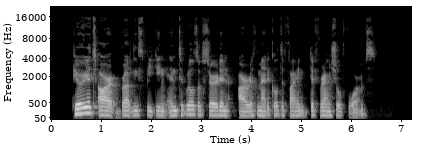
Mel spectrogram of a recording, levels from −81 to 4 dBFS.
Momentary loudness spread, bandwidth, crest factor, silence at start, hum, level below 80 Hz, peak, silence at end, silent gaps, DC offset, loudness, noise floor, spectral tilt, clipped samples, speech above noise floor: 11 LU; 16.5 kHz; 18 dB; 0.4 s; none; -56 dBFS; -2 dBFS; 0.75 s; none; under 0.1%; -20 LUFS; -77 dBFS; -6.5 dB/octave; under 0.1%; 57 dB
